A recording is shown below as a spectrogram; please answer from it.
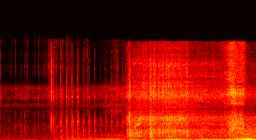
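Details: Motorcycle carburettor engine after cleaning the dirty idle (stationary) jet, which had caused stalling at low throttle and stuttering; test start shows short crank, immediate catch and steady, even idle without stumbling.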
